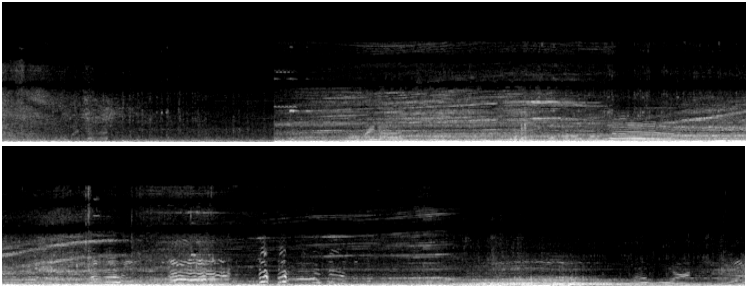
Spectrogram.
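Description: Test Track ride vehicle rumbling along its track under the ride's onboard soundtrack music and effects during the extreme-weather sequence. The rumble and the music get suddenly louder about three and a half seconds in, and a long rising sweep comes later.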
